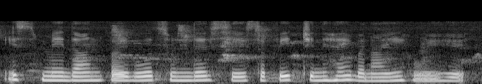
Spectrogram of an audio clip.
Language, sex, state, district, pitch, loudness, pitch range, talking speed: Hindi, female, Arunachal Pradesh, Papum Pare, 185 Hz, -14 LUFS, 175-195 Hz, 135 wpm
